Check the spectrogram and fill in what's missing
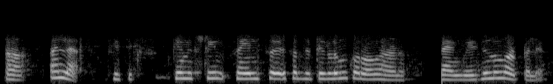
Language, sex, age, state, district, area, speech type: Malayalam, female, 18-30, Kerala, Thrissur, rural, conversation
